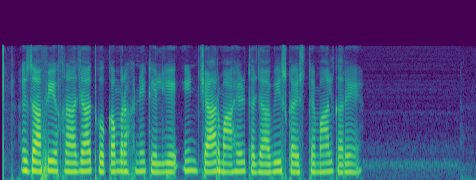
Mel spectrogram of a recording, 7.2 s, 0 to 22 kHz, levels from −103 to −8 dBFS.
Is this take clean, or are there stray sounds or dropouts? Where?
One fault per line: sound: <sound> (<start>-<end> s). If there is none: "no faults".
no faults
